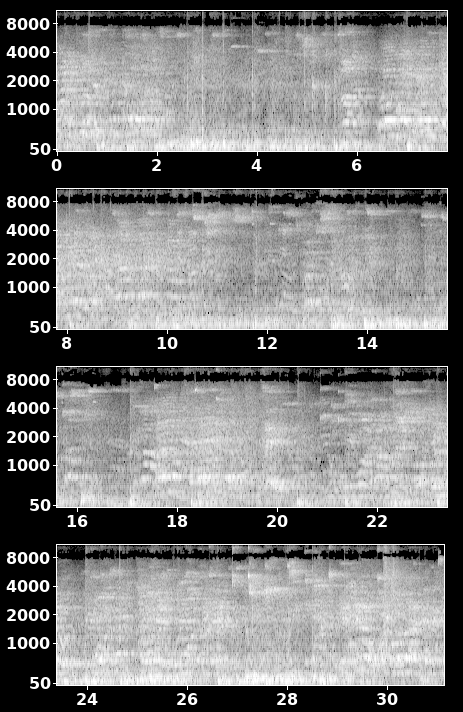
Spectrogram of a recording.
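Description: Basketball bouncing on a hardwood gym floor during a game, with voices of players and spectators calling out and echoing in the large gym.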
